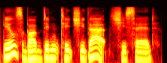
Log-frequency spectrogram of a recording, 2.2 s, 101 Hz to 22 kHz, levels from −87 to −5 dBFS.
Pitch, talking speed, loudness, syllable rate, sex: 155 Hz, 190 wpm, -15 LUFS, 4.3 syllables/s, female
